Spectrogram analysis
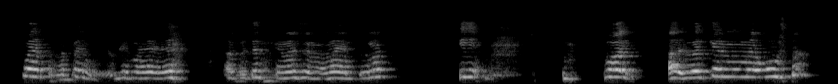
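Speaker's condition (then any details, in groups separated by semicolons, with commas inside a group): Cerebral palsy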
